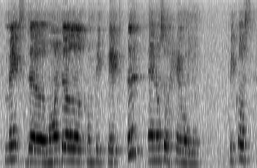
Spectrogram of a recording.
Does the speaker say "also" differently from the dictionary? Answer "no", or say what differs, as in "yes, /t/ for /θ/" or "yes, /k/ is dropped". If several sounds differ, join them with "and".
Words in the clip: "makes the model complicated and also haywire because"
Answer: no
